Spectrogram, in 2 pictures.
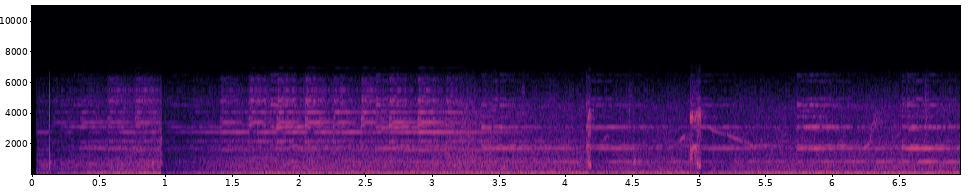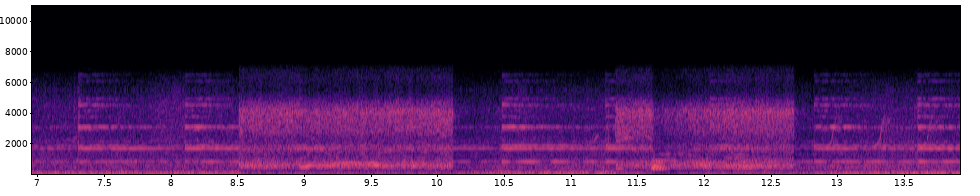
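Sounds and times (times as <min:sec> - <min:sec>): diesel locomotive engine rumble: 0:00.0 - 0:13.9.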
